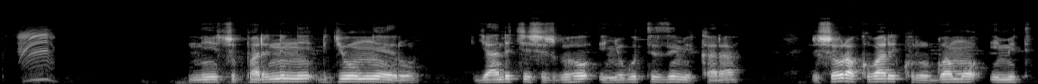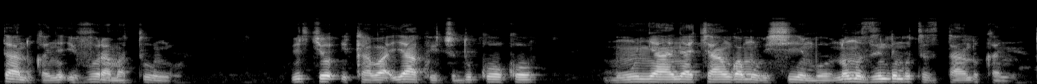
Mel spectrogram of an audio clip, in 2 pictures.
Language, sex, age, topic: Kinyarwanda, male, 18-24, health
